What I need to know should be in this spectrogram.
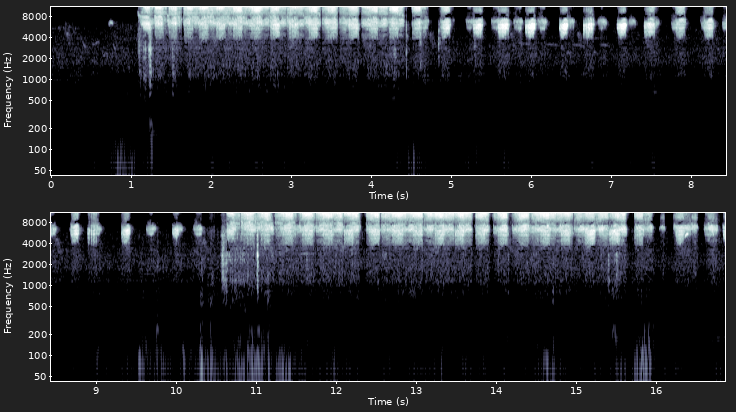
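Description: An adult bird's wings flutter close by.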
